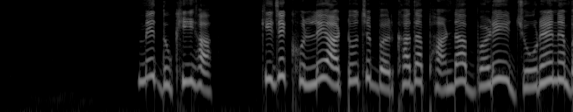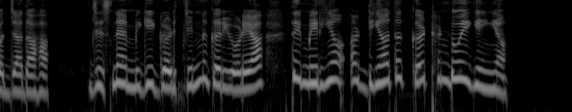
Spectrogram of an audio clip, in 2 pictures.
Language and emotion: Dogri, sad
